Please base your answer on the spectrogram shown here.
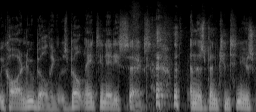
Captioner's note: laughs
